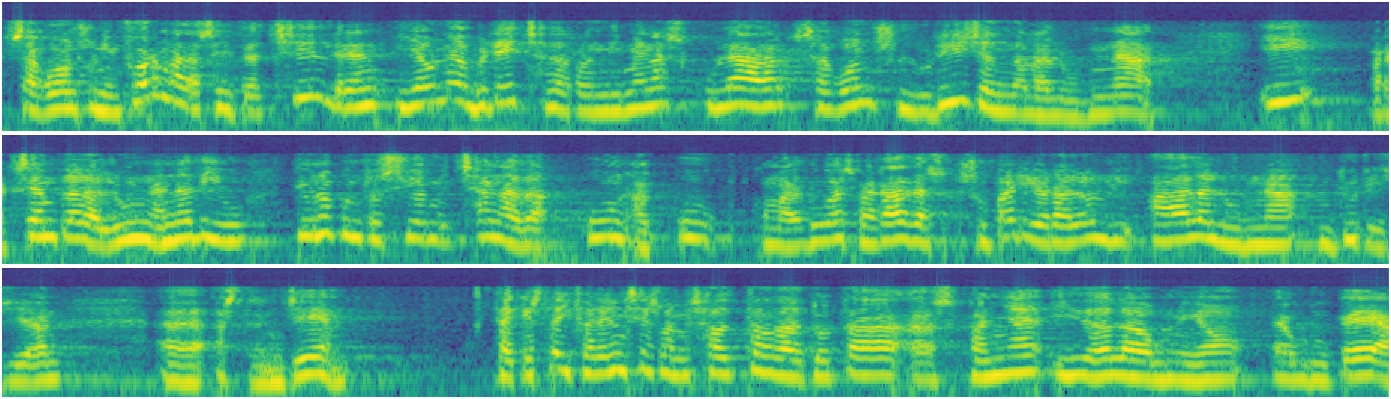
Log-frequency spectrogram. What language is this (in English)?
Catalan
